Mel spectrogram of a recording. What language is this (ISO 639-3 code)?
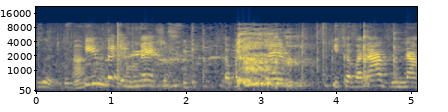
heb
